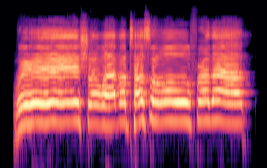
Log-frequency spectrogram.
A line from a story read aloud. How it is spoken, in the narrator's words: screamed the troll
